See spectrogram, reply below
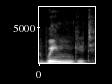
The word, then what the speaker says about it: winged: Note, of course, that the word winged here is pronounced as two syllables.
